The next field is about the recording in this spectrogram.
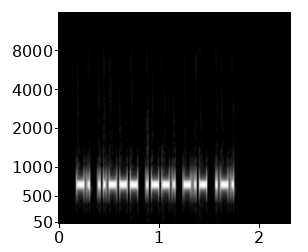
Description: Morse code, heard as a keyed tone, about 46 wpm, 700 Hz. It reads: N2PKR
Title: USA Call Signs - 5 Characters - Repeated 3x - 45wpm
